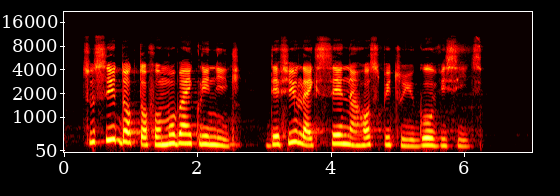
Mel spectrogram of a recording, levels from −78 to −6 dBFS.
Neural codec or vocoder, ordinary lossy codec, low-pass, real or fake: none; none; 10.8 kHz; real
